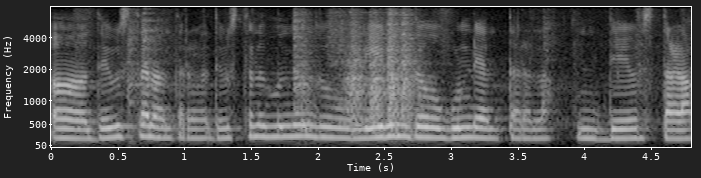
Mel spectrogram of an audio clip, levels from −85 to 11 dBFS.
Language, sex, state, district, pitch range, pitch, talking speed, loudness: Kannada, female, Karnataka, Belgaum, 195-225 Hz, 205 Hz, 135 wpm, -18 LUFS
